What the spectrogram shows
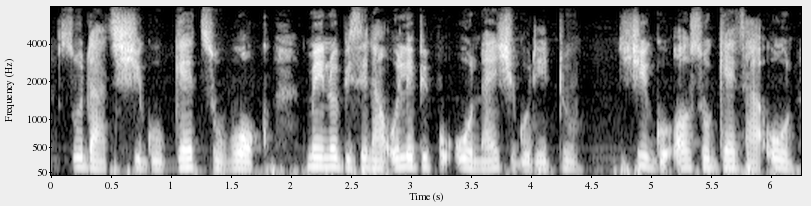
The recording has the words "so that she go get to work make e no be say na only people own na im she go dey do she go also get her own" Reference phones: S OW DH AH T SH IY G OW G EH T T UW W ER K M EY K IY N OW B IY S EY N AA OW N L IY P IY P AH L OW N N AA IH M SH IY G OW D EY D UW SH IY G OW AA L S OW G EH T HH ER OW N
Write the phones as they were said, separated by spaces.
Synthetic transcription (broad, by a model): S OW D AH T SH IY G OW G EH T T UW W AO K M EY IY N OW B IY S EY N AA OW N L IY P IY P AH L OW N N AA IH SH IY G OW D EY D UW SH IY G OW AA L S OW G EH T HH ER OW N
